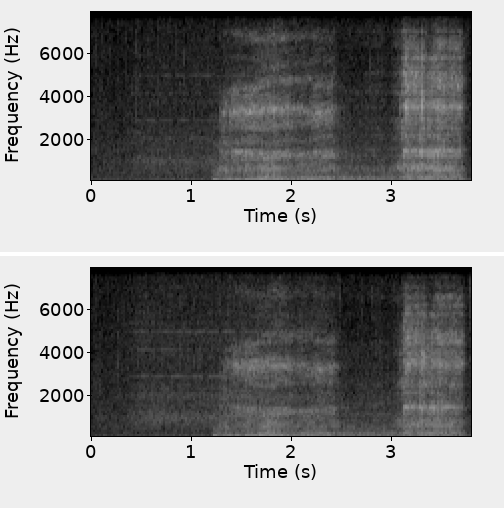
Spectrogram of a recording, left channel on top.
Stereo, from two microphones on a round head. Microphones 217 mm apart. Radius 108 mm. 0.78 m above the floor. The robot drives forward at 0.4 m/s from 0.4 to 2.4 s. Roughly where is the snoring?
Left.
